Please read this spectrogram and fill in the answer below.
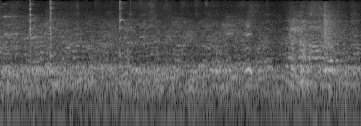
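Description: Busy restaurant dining room: a steady hubbub of overlapping background chatter, with a few sharp clinks of dishes and cutlery.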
